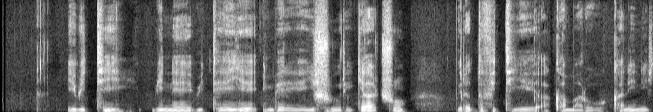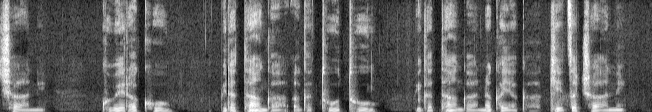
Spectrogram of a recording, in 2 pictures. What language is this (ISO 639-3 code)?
run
